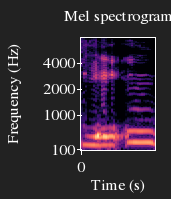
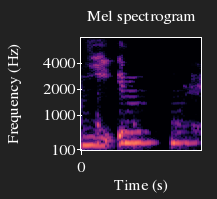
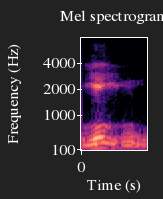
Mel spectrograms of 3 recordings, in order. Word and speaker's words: Yeaton: There's no report saying They just said that they were there and then Is it pronounced Yaton not Eaton? Uh he liked to pronounce it Yaton.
